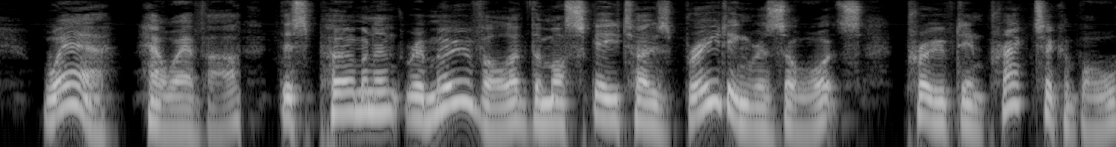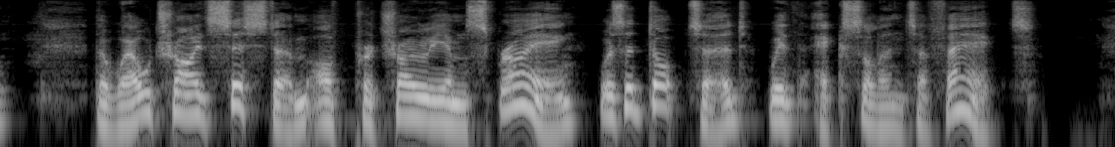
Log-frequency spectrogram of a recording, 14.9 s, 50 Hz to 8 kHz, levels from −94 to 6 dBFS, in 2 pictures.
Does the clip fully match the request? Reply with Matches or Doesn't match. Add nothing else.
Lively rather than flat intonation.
Matches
